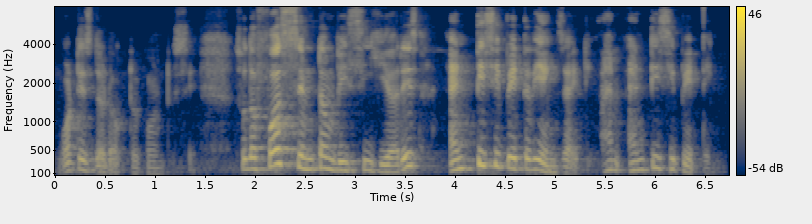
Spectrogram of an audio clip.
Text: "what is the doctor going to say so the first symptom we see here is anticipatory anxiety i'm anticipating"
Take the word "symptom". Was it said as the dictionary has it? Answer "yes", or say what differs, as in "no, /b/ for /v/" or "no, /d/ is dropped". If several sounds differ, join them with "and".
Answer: yes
